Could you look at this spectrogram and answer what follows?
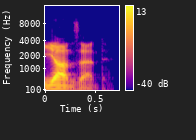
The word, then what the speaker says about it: Aeon's End: And yes, Eon is the proper way to pronounce it. – Eon's End.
